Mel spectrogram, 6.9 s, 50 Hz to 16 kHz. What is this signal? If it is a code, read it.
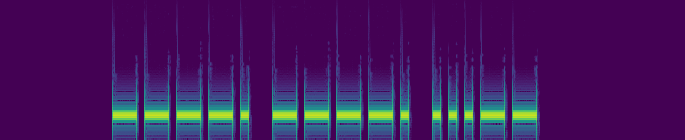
Morse code, heard as a keyed tone, about 15 wpm, 700 Hz. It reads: 993
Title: Numbers - 3-Digit 15wpm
